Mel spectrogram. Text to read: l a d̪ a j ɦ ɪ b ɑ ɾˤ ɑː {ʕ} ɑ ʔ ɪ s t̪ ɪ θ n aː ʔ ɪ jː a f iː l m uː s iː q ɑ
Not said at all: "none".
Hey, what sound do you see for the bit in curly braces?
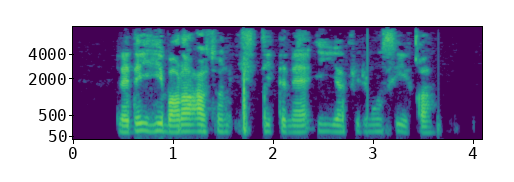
ʕ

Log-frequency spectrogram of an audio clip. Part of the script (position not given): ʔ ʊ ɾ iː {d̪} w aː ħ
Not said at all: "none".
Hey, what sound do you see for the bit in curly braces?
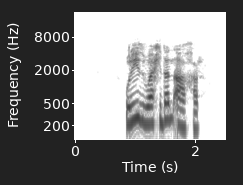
d̪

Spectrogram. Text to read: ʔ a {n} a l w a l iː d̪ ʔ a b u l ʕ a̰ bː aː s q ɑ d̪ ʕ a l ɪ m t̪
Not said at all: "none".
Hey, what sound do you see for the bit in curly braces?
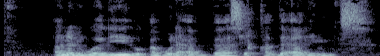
n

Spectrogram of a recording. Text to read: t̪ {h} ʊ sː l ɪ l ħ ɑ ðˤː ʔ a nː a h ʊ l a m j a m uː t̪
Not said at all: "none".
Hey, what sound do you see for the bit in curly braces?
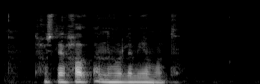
ħ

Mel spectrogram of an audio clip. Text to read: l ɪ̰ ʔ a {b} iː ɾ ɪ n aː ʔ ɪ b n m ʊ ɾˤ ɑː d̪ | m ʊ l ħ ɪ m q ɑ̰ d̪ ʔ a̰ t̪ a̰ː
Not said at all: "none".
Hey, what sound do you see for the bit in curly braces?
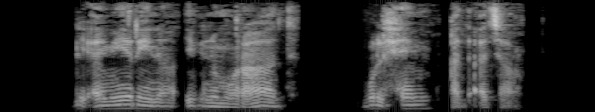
m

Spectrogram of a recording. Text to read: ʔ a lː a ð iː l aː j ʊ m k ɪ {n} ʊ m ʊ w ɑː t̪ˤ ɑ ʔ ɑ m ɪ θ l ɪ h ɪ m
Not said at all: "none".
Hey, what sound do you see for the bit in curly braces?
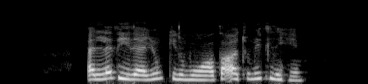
n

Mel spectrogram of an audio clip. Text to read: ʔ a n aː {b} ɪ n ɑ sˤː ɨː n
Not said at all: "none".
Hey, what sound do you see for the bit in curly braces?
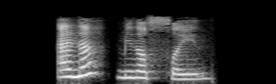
m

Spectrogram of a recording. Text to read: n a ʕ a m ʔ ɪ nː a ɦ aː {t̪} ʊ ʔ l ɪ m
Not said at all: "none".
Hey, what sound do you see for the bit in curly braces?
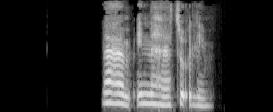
t̪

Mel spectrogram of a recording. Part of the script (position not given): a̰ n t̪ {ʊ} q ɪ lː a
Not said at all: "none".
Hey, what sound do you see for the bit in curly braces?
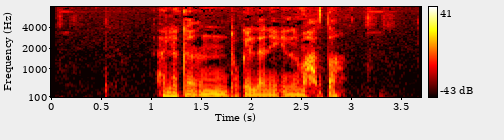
ʊ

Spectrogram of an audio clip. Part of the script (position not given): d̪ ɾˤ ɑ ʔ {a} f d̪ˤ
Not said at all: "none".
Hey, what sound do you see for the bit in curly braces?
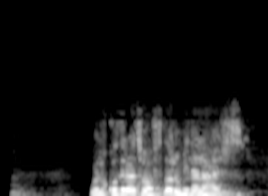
ɑ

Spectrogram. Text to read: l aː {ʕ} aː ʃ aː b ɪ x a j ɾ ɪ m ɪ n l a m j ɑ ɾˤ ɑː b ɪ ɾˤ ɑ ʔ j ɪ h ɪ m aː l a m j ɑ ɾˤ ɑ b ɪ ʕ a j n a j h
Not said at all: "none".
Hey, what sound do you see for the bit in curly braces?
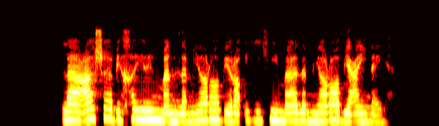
ʕ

